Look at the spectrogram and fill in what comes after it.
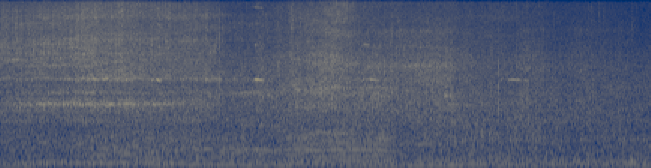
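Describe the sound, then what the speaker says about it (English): A train at Eifukucho station in Tokyo rumbles steadily along the platform, a continuous loud clatter of wheels and carriages with a brief brake squeal midway and no talking. "But I do want to show the train."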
